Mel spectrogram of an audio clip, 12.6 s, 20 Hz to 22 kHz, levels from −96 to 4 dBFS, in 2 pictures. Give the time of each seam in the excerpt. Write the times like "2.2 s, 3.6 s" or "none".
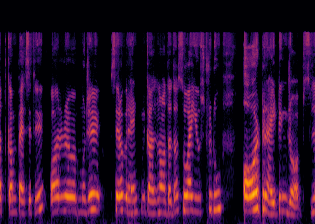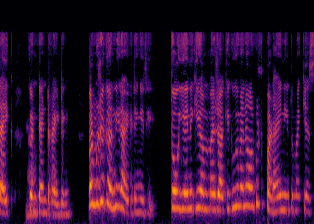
none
